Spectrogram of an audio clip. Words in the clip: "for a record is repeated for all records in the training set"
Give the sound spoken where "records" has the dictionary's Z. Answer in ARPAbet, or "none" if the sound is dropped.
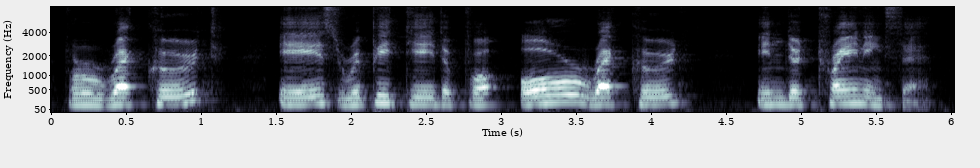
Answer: none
